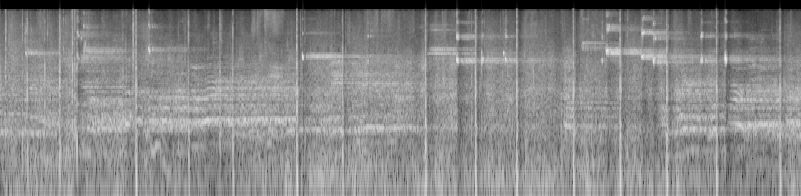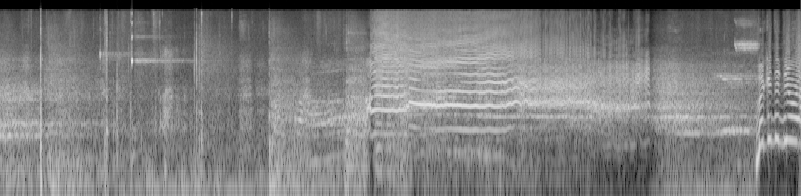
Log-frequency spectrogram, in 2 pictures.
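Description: Basketball dribbling and bouncing on an indoor gym floor, sharp repeated bounces echoing in the hall, mixed with players' voices and calls; about fifteen seconds in, a louder drawn-out voice stands out for a couple of seconds.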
